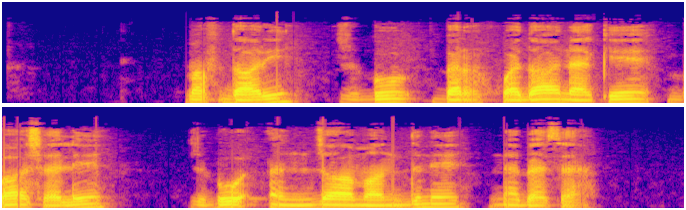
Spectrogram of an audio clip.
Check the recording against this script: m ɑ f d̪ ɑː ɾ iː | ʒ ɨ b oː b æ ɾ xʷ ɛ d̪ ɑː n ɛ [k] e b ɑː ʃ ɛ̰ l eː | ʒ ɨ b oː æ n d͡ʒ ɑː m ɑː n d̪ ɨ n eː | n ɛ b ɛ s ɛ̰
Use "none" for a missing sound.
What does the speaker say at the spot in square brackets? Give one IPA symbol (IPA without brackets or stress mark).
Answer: k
